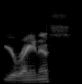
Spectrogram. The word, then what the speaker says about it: Uranus: Connor, it's pronounced Uranus.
